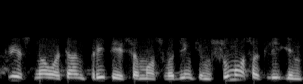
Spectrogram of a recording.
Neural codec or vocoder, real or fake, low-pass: none; real; 3.6 kHz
